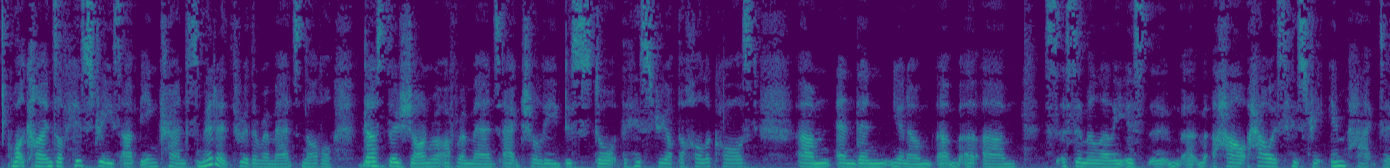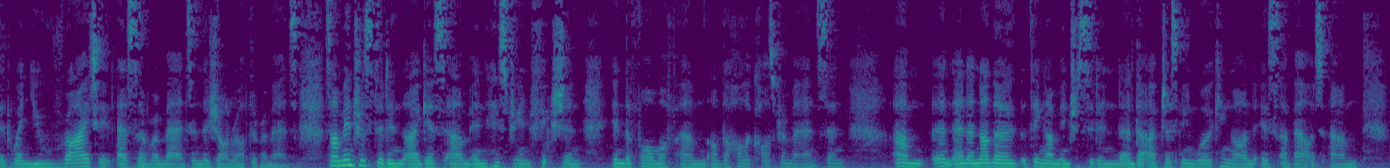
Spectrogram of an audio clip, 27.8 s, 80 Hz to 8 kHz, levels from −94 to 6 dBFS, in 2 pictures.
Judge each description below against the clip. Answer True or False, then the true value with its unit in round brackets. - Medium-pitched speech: True (155 Hz)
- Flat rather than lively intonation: True (2.3 semitones)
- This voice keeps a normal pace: True (195 wpm)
